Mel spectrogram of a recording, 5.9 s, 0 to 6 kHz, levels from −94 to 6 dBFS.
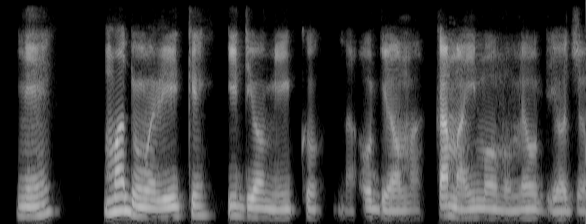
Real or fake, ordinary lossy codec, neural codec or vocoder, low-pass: fake; none; autoencoder, 48 kHz, 32 numbers a frame, DAC-VAE, trained on Japanese speech; 5.4 kHz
